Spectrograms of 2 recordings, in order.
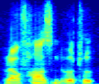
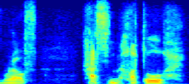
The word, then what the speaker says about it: Ralf Hasenhüttl: Congratulations, by the way, on being able to pronounce his name way better than 90% of people that work for the English Premier League. A lot of my colleagues so insist on calling him Ralf Hasenhüttl, which drives me, of course, as a German speaker, absolutely bonkers.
